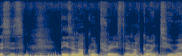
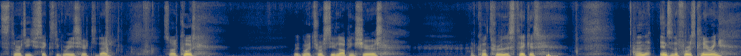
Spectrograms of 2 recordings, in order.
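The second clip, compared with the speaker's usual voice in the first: out of breath, winded, short of breath. Cutting through a thicket with lopping shears in the heat, speaking out of breath. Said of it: "I'm a bit out of breath".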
